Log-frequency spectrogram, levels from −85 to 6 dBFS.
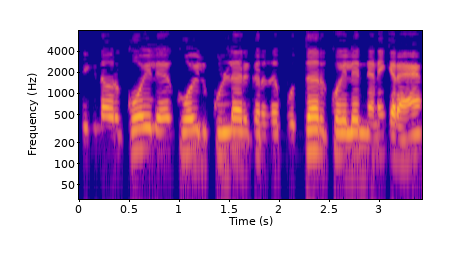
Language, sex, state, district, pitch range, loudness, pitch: Tamil, male, Karnataka, Chamarajanagar, 140-155 Hz, -19 LUFS, 145 Hz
